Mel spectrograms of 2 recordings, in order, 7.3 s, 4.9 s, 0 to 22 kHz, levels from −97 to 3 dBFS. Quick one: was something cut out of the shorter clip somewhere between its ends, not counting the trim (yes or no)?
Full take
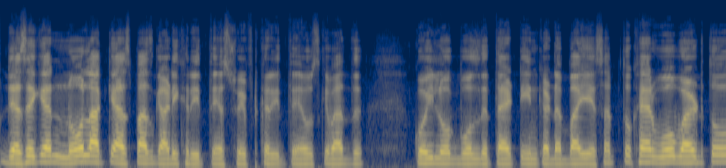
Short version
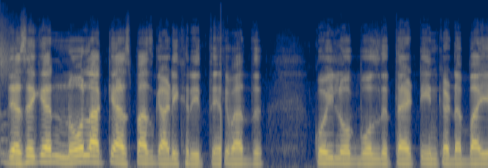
yes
